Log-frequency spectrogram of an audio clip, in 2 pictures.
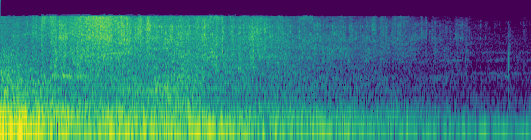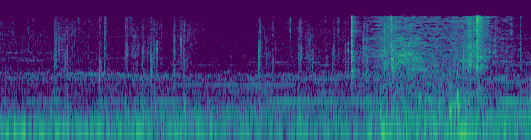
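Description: A fire spell in Hogwarts Legacy erupts with a loud whooshing burst at the start, then settles into a lower crackling rumble with faint scattered clicks and steps.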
